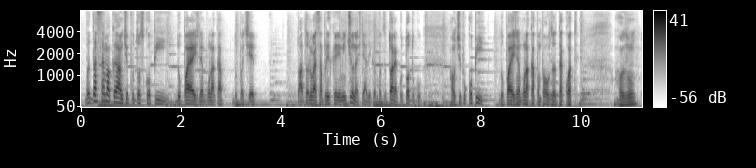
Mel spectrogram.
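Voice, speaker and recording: A young man from Romania's Giurgiu area telling a comic storytime tale in slang, swinging from loud outbursts to low mutters. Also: animated, soft background music. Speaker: vlogger.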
